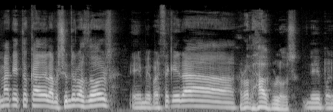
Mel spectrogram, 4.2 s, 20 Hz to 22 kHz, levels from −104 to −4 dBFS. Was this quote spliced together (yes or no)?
no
